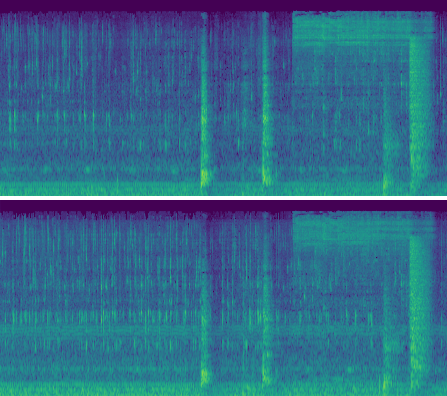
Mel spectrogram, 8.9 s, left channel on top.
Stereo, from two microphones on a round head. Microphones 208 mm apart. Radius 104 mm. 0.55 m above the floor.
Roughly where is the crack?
Left.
